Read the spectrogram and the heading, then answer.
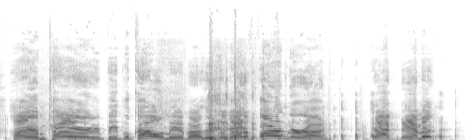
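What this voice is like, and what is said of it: Put-on Indiana accent. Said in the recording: “I like your Indiana accent. ... I don't think that's quite accurate.”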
